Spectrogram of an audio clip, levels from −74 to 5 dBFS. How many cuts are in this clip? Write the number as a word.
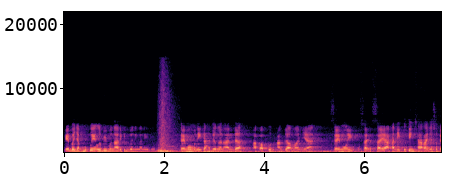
one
